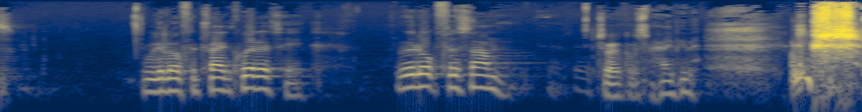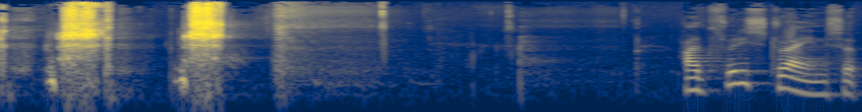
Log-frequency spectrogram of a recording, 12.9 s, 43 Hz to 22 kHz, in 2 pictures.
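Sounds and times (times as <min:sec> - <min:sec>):
speech: 0:01.1 - 0:07.1, 0:11.6 - 0:12.9
quiet breathing: 0:05.3 - 0:05.9, 0:08.6 - 0:11.6
voiced intake of breath: 0:05.3 - 0:09.4
Buddhist monk sneezing: 0:05.9 - 0:08.9.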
